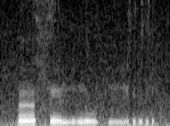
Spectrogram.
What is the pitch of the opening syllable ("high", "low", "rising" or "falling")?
high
